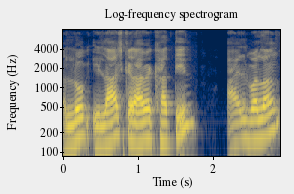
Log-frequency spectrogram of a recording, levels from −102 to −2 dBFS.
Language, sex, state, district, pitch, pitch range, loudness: Bhojpuri, male, Jharkhand, Palamu, 155 Hz, 140-175 Hz, -14 LUFS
